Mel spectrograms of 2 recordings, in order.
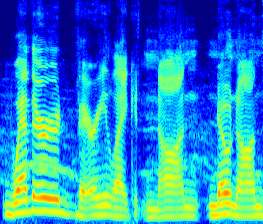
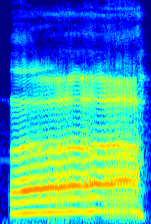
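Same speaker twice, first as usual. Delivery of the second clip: loud, higher held shout; mock shout; 7 semitones higher, 7 dB louder than usual. Game master calling out as a sailor, loud shout. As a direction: bellow a drawn-out uh.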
